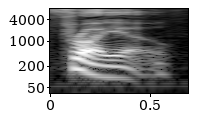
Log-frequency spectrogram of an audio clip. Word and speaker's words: Froyog: Toxic mother, sick brother, and setting boundaries from Froyog. Is that how you pronounce it? Froyog. Yeah. Hey, gentlemen and Jim. Oh. Hello. Hello. It's your old pal, Froyog. Froyog. Yeah. There it is. Like frozen yogurt.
